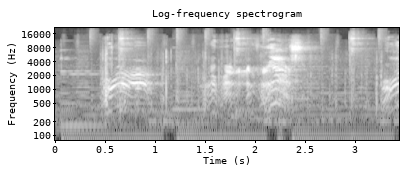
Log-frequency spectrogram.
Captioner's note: צווחה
